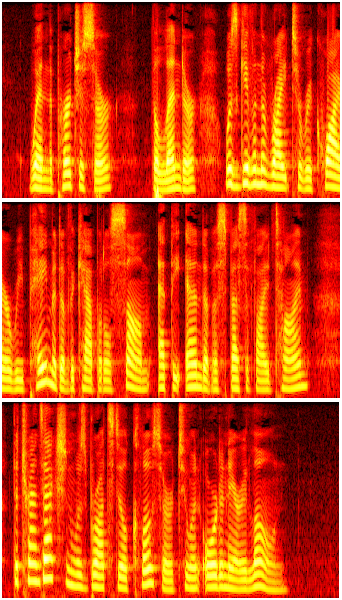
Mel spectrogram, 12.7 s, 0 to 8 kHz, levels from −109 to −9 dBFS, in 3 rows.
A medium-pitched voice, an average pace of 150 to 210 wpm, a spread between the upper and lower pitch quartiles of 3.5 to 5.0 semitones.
Yes: medium, 160 Hz; average, 155 wpm; average, 4.4 semitones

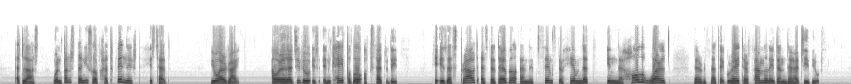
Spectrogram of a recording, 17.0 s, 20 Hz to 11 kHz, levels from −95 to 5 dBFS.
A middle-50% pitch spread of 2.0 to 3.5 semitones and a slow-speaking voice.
No: average, 2.7 semitones; average, 160 wpm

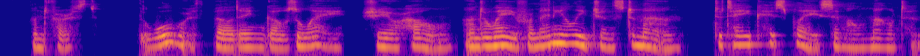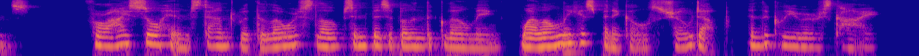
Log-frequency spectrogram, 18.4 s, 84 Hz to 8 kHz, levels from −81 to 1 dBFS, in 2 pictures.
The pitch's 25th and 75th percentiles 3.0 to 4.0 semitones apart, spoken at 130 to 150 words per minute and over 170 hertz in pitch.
Yes: average, 3.7 semitones; average, 145 wpm; high, 190 Hz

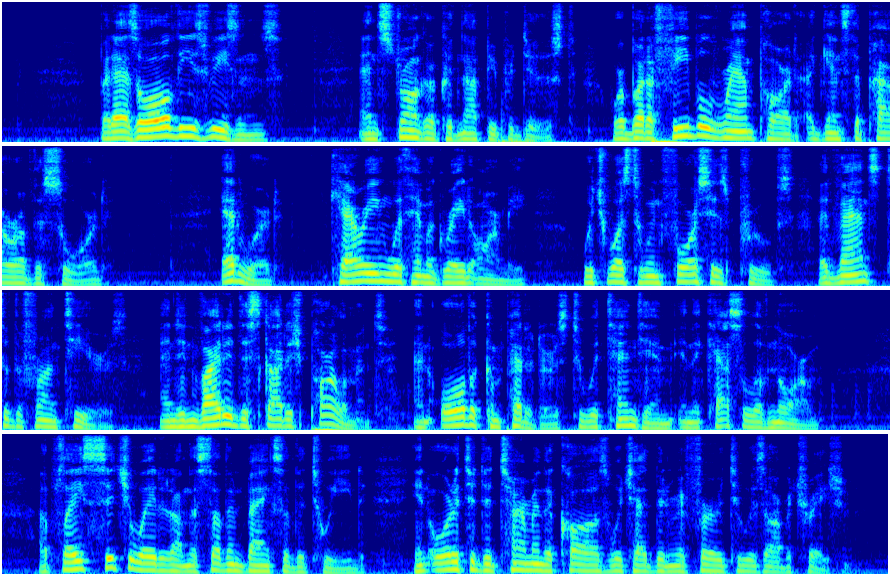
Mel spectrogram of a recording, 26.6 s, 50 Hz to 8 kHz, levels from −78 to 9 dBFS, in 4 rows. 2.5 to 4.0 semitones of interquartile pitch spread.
No: average, 4.7 semitones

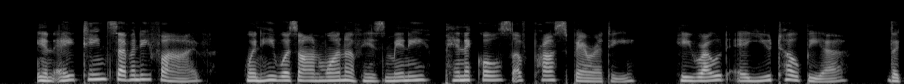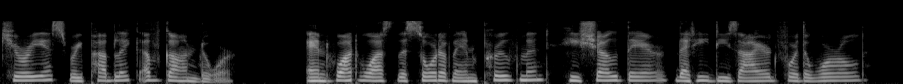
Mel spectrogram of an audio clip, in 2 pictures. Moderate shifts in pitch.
Yes: average, 3.1 semitones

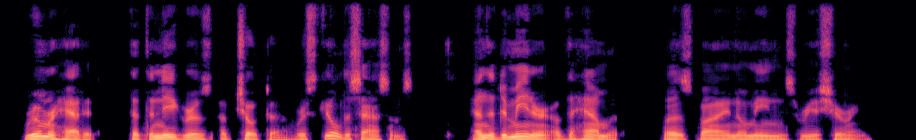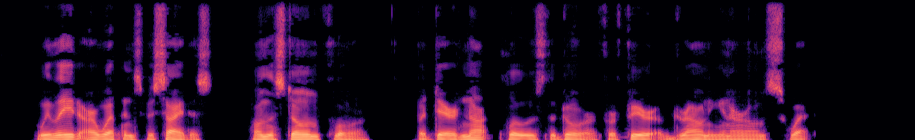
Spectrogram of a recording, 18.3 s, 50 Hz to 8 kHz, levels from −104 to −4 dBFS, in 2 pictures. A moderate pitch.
No: very low, 85 Hz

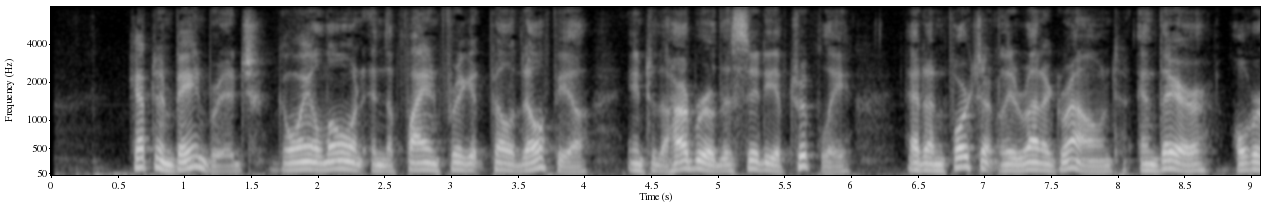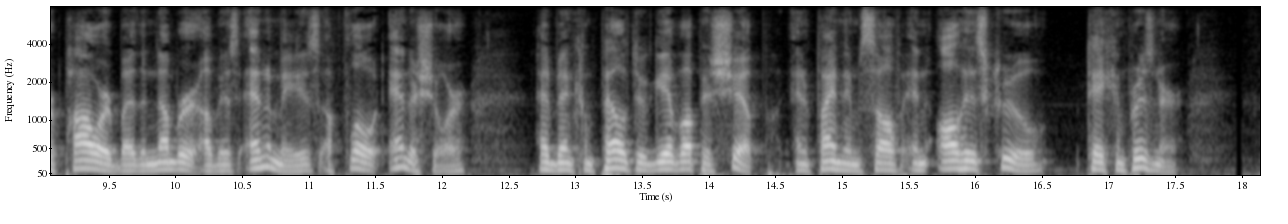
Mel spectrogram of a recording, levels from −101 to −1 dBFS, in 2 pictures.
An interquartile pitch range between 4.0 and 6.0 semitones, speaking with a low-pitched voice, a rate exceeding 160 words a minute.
Yes: average, 4.3 semitones; low, 120 Hz; average, 170 wpm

